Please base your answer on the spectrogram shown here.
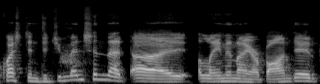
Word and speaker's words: Elayne: Foul-Lane. Very foul. Very unpleasant person. It's also not how I say this name, but it's valid. How do you say it? Elayne.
